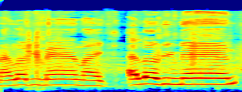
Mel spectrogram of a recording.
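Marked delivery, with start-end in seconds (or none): 1.3-2.4 drawn-out, louder buddy declaration; hammed-up bro affection. Showing friends how people say love casually, hammed-up affection. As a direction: stretch out a mock-hearty pal's love.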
